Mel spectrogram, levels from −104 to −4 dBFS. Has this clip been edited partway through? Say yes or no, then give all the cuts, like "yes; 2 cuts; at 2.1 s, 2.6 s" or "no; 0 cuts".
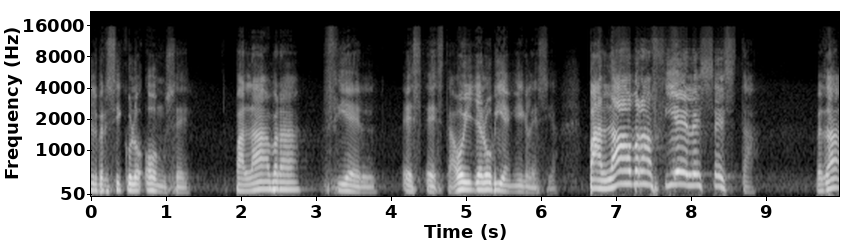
no; 0 cuts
